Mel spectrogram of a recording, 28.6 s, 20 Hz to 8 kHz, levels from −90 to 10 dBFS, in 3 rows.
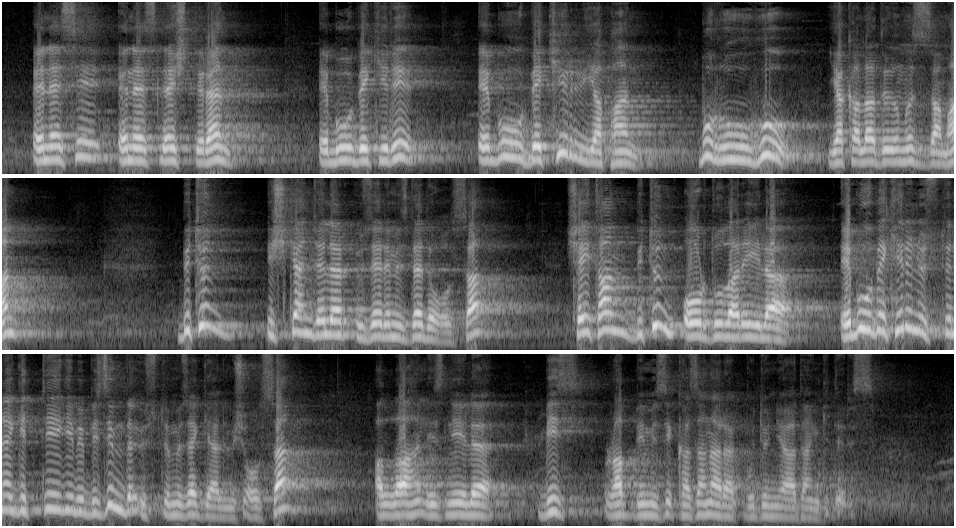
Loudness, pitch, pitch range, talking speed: -15 LUFS, 180 Hz, 155-210 Hz, 80 wpm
